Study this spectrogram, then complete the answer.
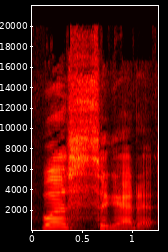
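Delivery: ordinary delivery, nothing marked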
